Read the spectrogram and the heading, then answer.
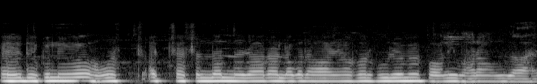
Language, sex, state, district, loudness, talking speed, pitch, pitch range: Hindi, male, Chhattisgarh, Raigarh, -14 LUFS, 210 wpm, 155 Hz, 150-155 Hz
